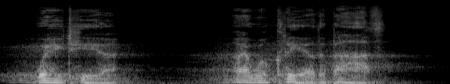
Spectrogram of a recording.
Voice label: Voice Dialog; we are the dwarves gamerip 2016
